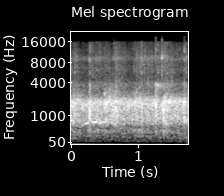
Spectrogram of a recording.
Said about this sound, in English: Can I get a clap in the house now?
